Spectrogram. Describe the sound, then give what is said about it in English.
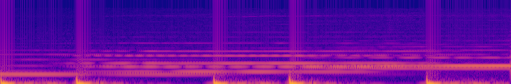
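A heavy, low heartbeat thumps in a steady lub-dub rhythm, loud, over a sustained electronic hum with no voices. “more heartbeat.”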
